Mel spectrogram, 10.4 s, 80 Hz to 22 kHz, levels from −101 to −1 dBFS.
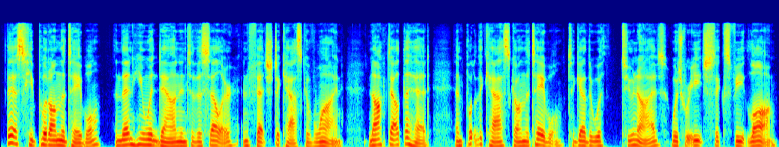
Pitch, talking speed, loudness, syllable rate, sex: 120 Hz, 235 wpm, -19 LUFS, 5.6 syllables/s, male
